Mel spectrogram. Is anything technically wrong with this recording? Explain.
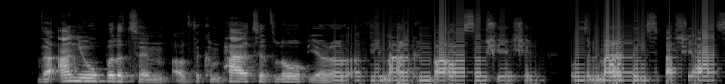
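Yes. From 3.34 s to the end there is robotic sound from repeated short buffers. Audio likely arrived too seldom, so a roughly 5 ms chunk was looped over most of the speech, forcing a rigid, metallic 188 Hz buzz.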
